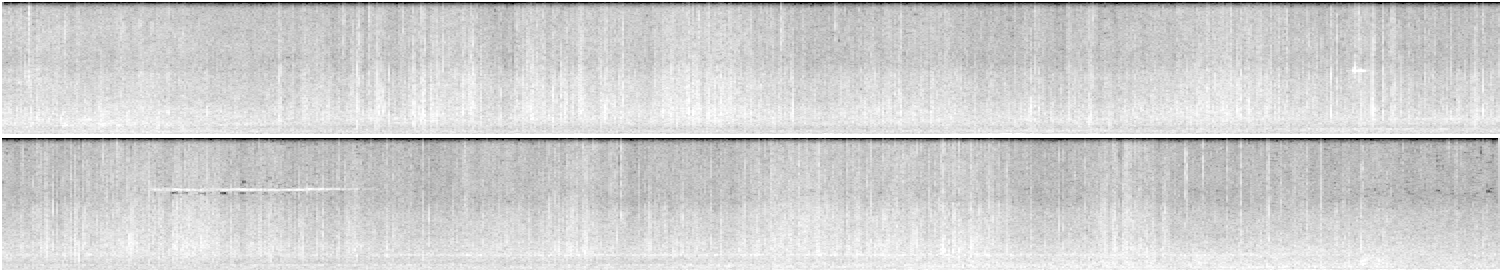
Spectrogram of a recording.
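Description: Rain falling in a city street mixed with traffic running on wet roads: a steady, dense noise with a low rumble, swelling briefly about seven seconds in and growing louder near the end.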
